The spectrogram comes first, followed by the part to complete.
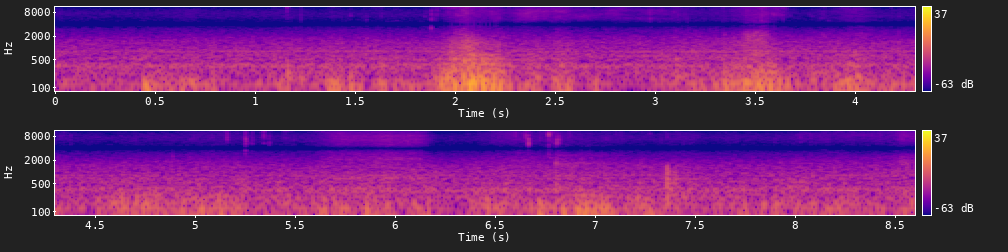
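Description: Soft rustling and irregular low bumps of clothing and handling against a clip-on microphone, with a louder bump about two seconds in.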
